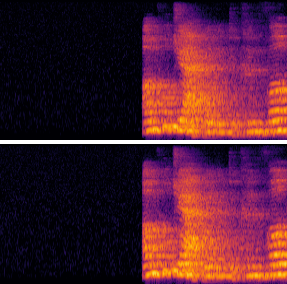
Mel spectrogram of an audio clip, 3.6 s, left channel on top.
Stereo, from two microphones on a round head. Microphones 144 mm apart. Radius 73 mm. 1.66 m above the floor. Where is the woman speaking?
30° right (ahead or behind), 1.5 m; by 3.5 s 50° right (ahead or behind), 2.5 m.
